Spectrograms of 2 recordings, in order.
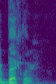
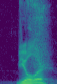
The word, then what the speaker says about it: Buehler: By the way, is it Walker, Buechler, or Beckler? – Bueller. – Bueller. – It's Bueller. – The CH is silent.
